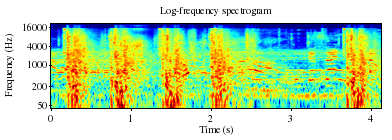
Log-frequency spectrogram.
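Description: Gunfire from enemy soldiers in the video game Fable 3, heard as repeated loud volleys of shots in bursts with thudding impacts, mixed with game voices.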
